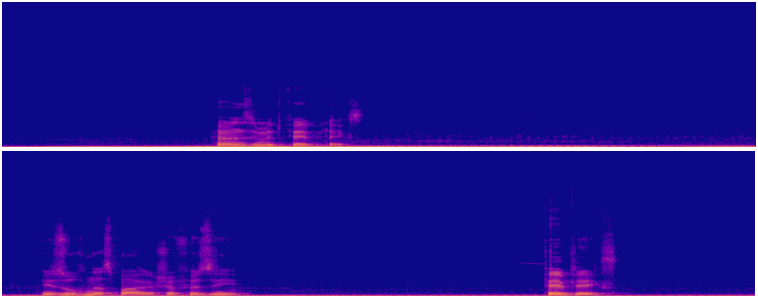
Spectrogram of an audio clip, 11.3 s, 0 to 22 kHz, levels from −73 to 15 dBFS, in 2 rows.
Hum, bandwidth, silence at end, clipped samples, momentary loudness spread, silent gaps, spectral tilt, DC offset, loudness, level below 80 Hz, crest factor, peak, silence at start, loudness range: none; 9.2 kHz; 0 s; under 0.1%; 16 LU; none; -8 dB/octave; under 0.1%; -24 LUFS; -24 dBFS; 16 dB; -6 dBFS; 0 s; 5 LU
